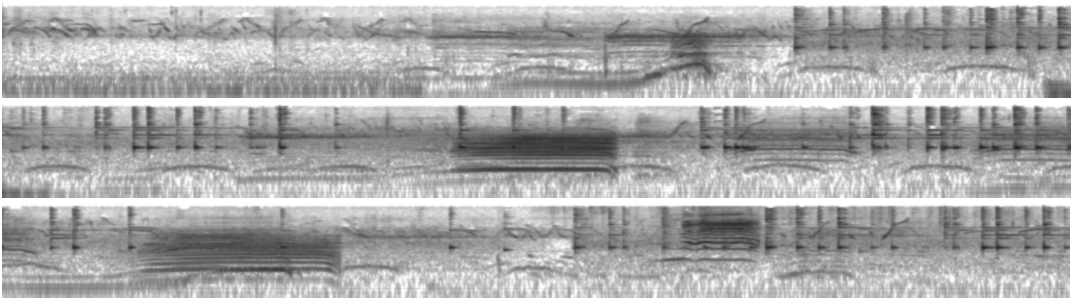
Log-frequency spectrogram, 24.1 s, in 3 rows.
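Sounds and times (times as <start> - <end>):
farm animals bleating: 3.0 - 6.6, 7.2 - 24.0
livestock bells clinking: 5.7 - 24.0.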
